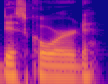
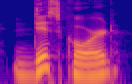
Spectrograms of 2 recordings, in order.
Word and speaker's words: discord: the second form of Discord you can emphasize either syllable Discord or Discord intransitive verb from The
